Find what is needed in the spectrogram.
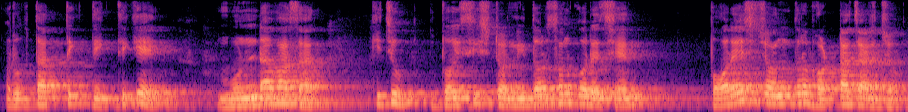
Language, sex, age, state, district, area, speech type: Bengali, male, 18-30, West Bengal, Purulia, urban, spontaneous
